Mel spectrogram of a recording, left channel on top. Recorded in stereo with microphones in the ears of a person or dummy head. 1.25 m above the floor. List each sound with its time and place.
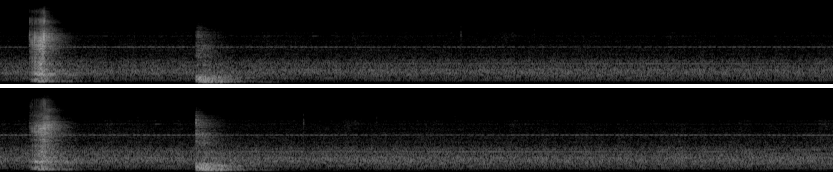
0.3 s tape being pulled: 25° left (ahead or behind), 0.5 m
1.9 s an explosion: 40° right (ahead or behind), 2.5 m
